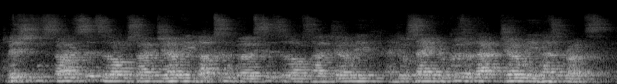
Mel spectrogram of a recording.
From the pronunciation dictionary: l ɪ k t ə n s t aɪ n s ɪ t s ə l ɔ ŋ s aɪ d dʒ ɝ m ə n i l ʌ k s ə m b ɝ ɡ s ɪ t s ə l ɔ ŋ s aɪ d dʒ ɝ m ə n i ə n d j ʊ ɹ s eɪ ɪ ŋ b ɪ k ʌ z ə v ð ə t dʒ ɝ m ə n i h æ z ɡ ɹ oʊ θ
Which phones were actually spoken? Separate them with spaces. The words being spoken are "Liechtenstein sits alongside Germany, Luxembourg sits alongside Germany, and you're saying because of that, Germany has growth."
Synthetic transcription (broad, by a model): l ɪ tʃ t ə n s t aɪ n s ɪ t s ə l ɔ ŋ s aɪ d dʒ ɝ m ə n i l ʌ k s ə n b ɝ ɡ s ɪ t s ə l ɔ ŋ s aɪ d dʒ ɝ m ə n i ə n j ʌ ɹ s eɪ ɪ ŋ b ɪ k ʌ z ə v ð ə t dʒ ɝ m ə n i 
